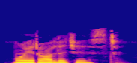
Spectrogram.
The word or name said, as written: moirologist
